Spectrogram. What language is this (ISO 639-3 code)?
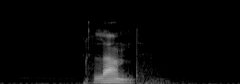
swe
